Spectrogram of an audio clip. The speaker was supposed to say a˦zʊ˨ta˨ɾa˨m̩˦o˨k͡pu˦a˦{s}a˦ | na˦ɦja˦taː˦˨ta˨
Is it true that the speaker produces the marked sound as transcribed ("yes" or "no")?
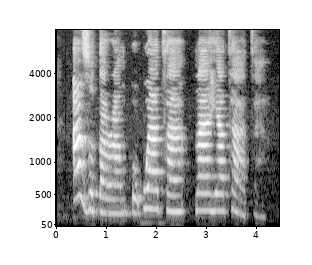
no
